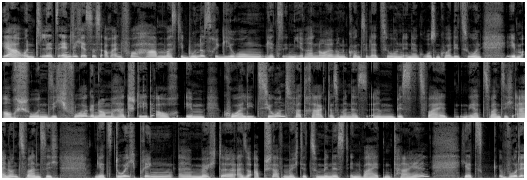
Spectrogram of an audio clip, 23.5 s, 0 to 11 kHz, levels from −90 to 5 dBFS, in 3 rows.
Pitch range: 165-210 Hz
